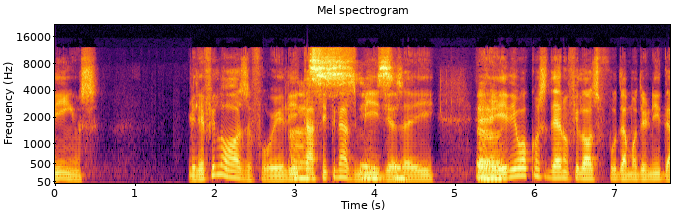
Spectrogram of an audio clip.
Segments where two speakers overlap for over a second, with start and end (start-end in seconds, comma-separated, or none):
2.9-4.5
